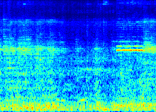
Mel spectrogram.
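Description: Mixed road traffic crossing an open level crossing: truck and motorcycle engines running steadily, with a short high-pitched beep near the end.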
